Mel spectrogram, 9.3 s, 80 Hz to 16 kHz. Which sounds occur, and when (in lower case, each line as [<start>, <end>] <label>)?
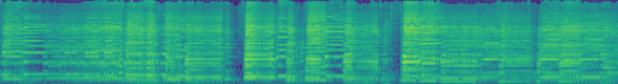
[0.01, 9.25] music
